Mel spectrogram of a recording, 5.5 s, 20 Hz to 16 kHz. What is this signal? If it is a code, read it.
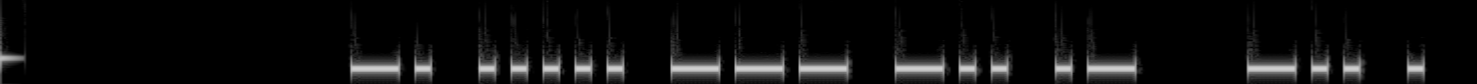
Morse code, heard as a keyed tone, about 20 wpm, 700 Hz. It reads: N5ODA DE
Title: USA Callsign DE Callsign - 5 Characters - 20wpm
